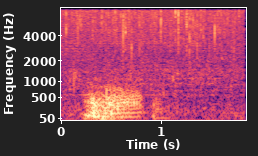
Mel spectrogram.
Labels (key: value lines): label: biophony, growl
recorder: SoundTrap 500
